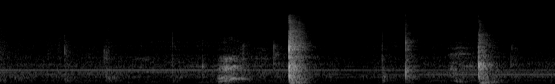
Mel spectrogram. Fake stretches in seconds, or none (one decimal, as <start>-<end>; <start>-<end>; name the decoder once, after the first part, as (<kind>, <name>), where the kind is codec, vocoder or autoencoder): 1.3-2.3 (codec, SNAC); 3.4-4.2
